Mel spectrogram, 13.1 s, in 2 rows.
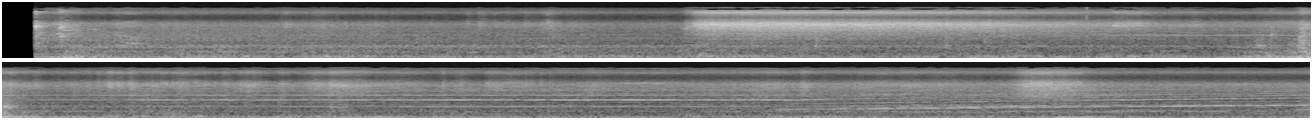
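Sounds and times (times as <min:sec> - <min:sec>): train interior rumble: 0:00.2 - 0:13.0
hiss: 0:03.4 - 0:05.7.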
